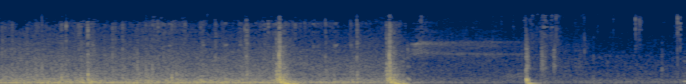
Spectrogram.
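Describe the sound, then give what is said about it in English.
Electric car windows whir down with a steady motor hum, set against a rumbling background and broken by a few sharp clunks and thumps. “We'll open the bloody windies.”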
